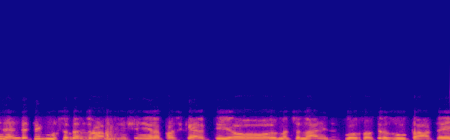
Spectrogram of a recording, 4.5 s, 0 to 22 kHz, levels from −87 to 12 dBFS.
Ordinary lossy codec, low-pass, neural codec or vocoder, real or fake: MP3, 64 kbps; 7.2 kHz; vocoder, 44.1 kHz, 128 mel bands every 512 samples, BigVGAN v2; fake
